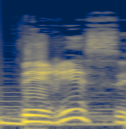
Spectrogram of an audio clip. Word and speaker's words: Berries: Ça s'écrit Berries, comme Berries, mais ça se dit Berris et c'est très joli.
